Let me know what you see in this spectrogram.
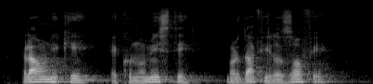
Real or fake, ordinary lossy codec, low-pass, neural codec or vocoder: real; Opus, 64 kbps; 14.4 kHz; none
